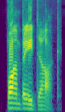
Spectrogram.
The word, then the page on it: Bombay duck: American English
